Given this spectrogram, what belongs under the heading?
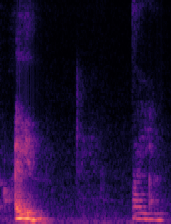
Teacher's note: Ain itu kan dia itu seperti dekatnya akar lidah gitu ya dengan rongga, kerongkongan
